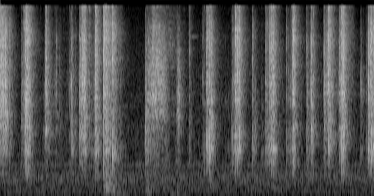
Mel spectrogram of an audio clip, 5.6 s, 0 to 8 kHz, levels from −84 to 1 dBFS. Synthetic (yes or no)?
no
